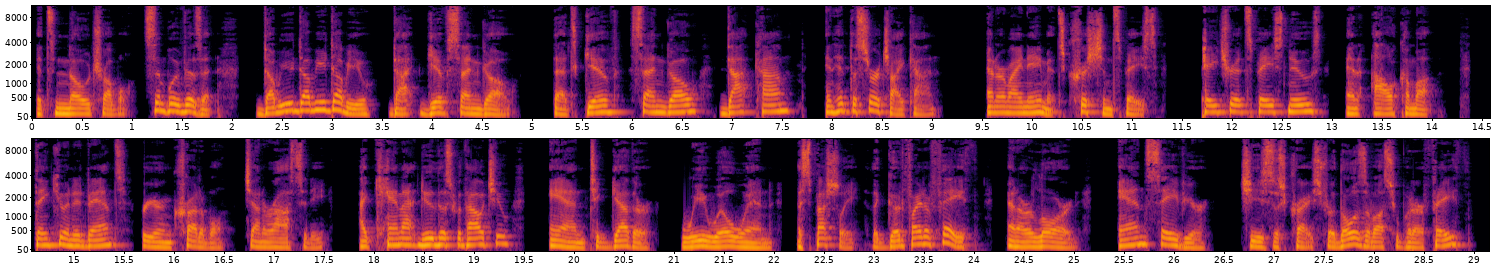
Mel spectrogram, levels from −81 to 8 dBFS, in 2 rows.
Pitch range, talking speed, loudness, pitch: 105-150 Hz, 140 wpm, -16 LUFS, 120 Hz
